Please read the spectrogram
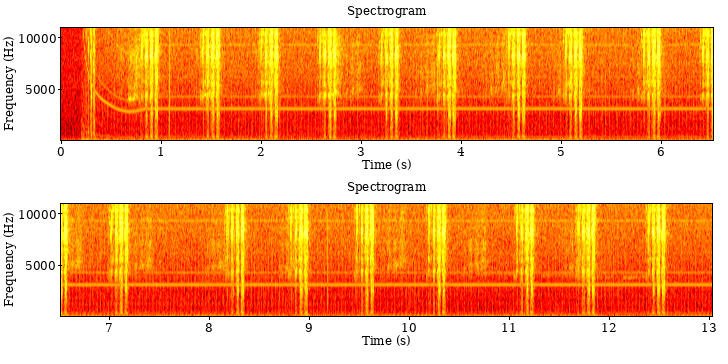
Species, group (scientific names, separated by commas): Pholidoptera macedonica, Orthoptera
